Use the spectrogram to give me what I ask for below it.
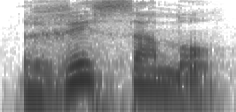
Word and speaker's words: récemment: So as I told you, even if you write it EMMENT, phonetically it goes like amant, patiemment. All right. Récent, same rule. Récemment, récemment, récemment.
